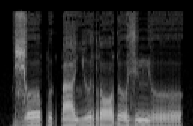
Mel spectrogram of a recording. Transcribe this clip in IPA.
ʑ ɤː p ɯ k͡p aː ʎ ɯ r ɔː ɗ ɤː zʲ ɯ nʲ ɤː

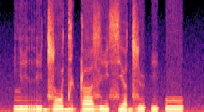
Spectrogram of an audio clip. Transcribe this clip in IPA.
l i r i d͡z o dʲ ɵ ʈ ɐ z i sʲ ɐ d͡z ʉ ʔ i ʔ u

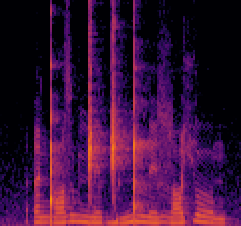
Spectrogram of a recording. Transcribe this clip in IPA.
ʔ æ ŋ͡ǃ ɑ z v u ŋ͡ǁ e l ɡ͡ǁ ɯ ŋ͡ǃ u l e ɮ ɑ ç oː m

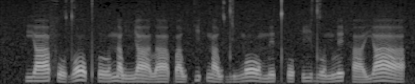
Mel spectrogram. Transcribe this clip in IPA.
j aː˧˥ f o˩ d ɔː˥˨ pʰ ɤː˩˧ n a˩ w ɲ aː˧˩ l aː˧˩ p a˩˧ w k i˥˨ t̚ ŋ a˩ w d i˩˧ ŋ ɔː˥˨ m e˧ t̪ʰ o˩˧ h iː˧ d ɤː˩˧ n l e˥˨ h aː˩˧ j aː˥˨

